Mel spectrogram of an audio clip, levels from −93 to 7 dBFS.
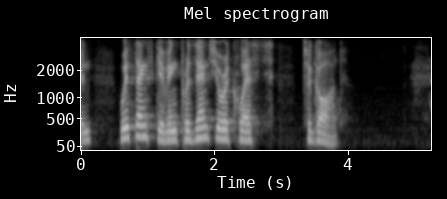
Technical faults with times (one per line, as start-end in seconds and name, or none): none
